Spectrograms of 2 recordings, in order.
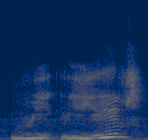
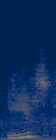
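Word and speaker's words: Yves: do we call it leaves no it is not called as leaves but it is always called as Eaves as the Y here is silent so we will pronounce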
